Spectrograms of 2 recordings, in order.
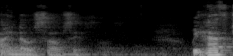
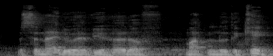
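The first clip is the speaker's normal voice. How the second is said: usual speaking voice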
